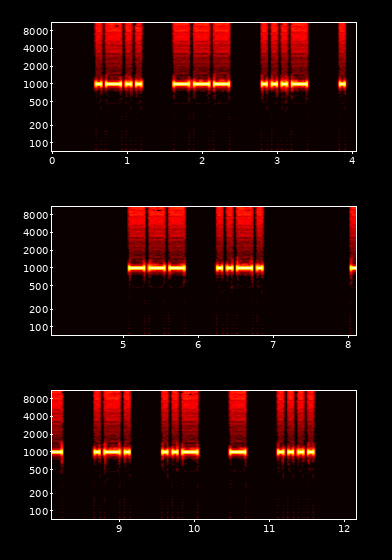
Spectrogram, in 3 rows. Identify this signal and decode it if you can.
Morse code, heard as a keyed tone, about 18 wpm, spaced as for 12 wpm, 1000 Hz. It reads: LOVE OF TRUTH
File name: qotdfiles / 12wpm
